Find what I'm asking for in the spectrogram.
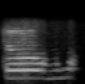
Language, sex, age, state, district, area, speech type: Hindi, female, 45-60, Uttar Pradesh, Mau, urban, conversation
